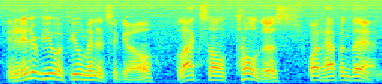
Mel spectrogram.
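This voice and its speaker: A man anchoring a TV news broadcast in a measured, clear delivery. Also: mid-range voice, sing-song, dark tone, low-quality recording.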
